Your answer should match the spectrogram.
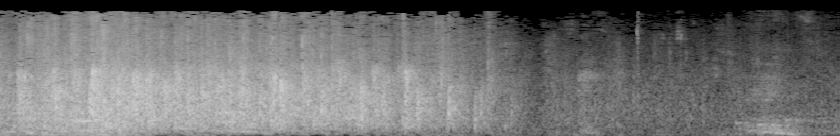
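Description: An audience claps for a speaker from physics in a dense, steady burst of applause for about five seconds, then it fades quickly, leaving only faint scattered sounds and a brief low murmur near the end.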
